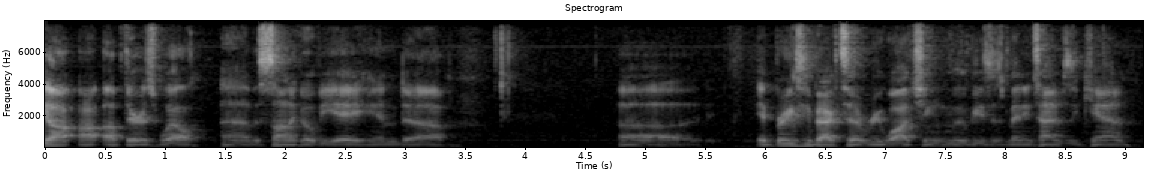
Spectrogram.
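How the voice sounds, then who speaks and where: Low-voiced man rambling in an echoey room. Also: fairly bright tone, slight background noise. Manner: hesitant, halting, searching for words. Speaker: video host reviewing films. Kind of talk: casual rambling commentary. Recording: roomy, echoey sound.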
